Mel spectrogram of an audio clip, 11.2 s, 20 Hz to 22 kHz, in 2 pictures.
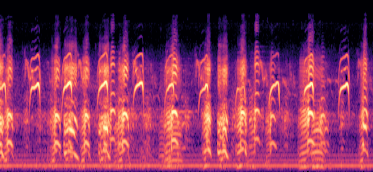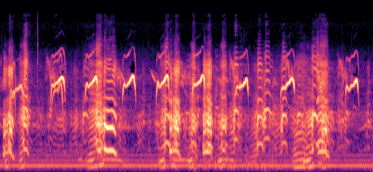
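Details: Canada geese on a Charlo, Montana livecam, 12 May 2020, two goslings leaping from a 30-foot-high nest to join their parents; sustained run of rising honks about twice a second with dense overlapping calls and a steady hum.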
